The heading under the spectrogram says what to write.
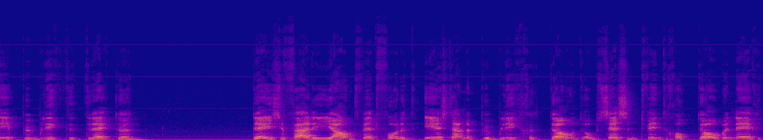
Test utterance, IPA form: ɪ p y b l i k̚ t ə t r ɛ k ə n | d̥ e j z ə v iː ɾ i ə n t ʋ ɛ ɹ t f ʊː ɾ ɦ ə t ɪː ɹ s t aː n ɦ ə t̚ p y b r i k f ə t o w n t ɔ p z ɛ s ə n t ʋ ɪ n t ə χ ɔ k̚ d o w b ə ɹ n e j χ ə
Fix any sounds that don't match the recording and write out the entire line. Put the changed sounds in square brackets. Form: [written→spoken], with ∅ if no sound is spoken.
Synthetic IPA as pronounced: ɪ p y b l i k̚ t ə t r ɛ k ə n | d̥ e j z ə v [iː→aː] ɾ i [ə→ɑ] n t ʋ ɛ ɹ t f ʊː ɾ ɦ ə t ɪː ɹ s t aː n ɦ ə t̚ p y b [r→l] i k [f→χ] ə t o w n t ɔ p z ɛ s ə n t ʋ ɪ n t ə χ ɔ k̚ [d→t] o w b ə ɹ n e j χ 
